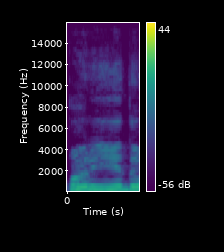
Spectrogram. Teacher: را پورے ہیں کیونکہ رائے ساکن ہے، اس سے پہلے زبر ہے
